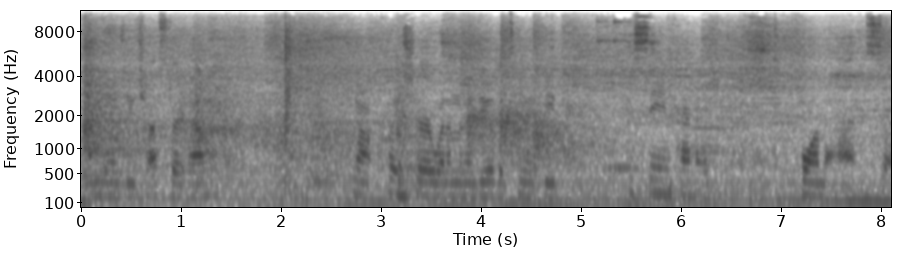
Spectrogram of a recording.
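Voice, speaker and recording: A woman's voice: lowish voice, low-quality recording. A young woman vlogging in a casual, chatty way and explaining her workout sets. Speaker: fitness vlogger. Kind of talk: casual vlog narration.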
